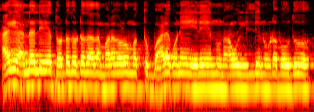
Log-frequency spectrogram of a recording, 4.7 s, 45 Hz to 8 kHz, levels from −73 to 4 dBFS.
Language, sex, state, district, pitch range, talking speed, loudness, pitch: Kannada, male, Karnataka, Koppal, 130-140 Hz, 140 wpm, -14 LUFS, 135 Hz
